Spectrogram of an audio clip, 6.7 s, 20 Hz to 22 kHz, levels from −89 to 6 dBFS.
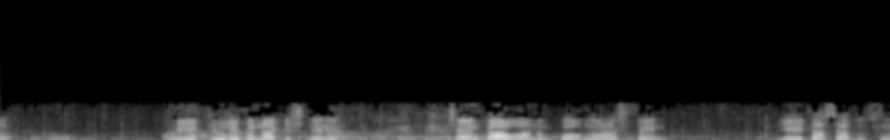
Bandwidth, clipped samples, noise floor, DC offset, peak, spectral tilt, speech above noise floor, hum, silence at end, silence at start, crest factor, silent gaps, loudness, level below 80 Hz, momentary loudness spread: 6 kHz; under 0.1%; -51 dBFS; under 0.1%; 0 dBFS; -3.5 dB/octave; 31 dB; none; 0 s; 0 s; 22 dB; none; -21 LUFS; -58 dBFS; 24 LU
